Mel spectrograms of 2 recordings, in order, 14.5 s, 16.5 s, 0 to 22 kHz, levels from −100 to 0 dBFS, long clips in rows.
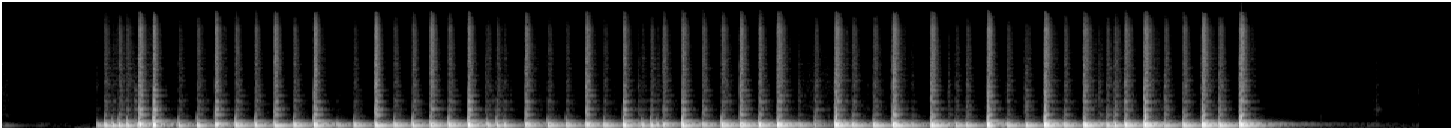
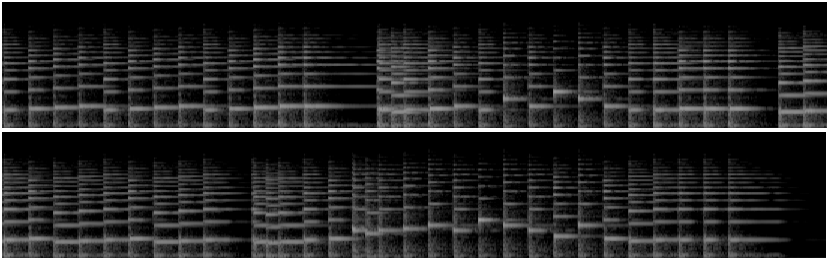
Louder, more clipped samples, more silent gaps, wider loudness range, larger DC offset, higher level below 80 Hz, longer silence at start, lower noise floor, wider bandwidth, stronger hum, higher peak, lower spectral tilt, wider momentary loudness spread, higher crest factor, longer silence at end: first, -20 LUFS vs -48 LUFS; neither; neither; about the same, 5 LU vs 4 LU; neither; first, -34 dBFS vs -72 dBFS; first, 0.95 s vs 0 s; first, -89 dBFS vs -76 dBFS; about the same, 10.5 kHz vs 11 kHz; neither; first, 0 dBFS vs -30 dBFS; first, -8.5 dB/octave vs -2.5 dB/octave; first, 11 LU vs 8 LU; about the same, 20 dB vs 18 dB; first, 1.85 s vs 0.45 s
